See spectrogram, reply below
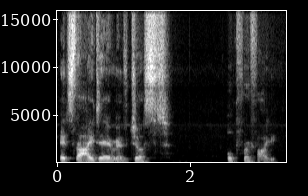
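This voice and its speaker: A woman's voice: deep voice, level tone, unhurried, vocal fry. A woman with a Manchester accent giving a meandering, self-deprecating spiritual talk as host of a live session. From Manchester, England.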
